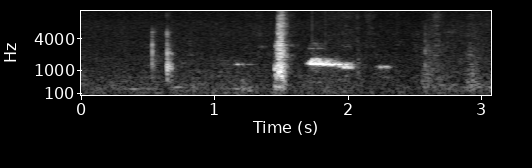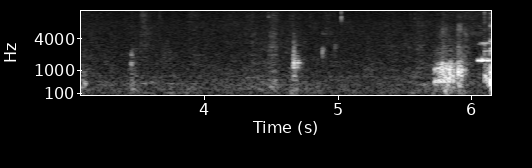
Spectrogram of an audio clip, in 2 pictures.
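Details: Young Cavalier King Charles Spaniel puppies indoors with three nursing mothers on a chilly Monday morning in the US; short thin squeaks, one longer wavering whine mid-clip, scattered clicks and rustling, a louder squeal at the end.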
